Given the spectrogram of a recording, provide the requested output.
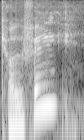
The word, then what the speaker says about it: Ko-fi: Um we uh have a Kofhei. Yes, we do. Uh I'll leave that to you to describe because I know nothing about it. That's uh it's spelled ko fi. So it's coffee.comweeklyongodcast.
